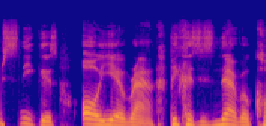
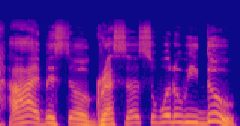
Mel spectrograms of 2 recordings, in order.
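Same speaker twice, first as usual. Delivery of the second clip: mock eager follower; 7 semitones higher than usual. Mocking quote of eager follower.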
